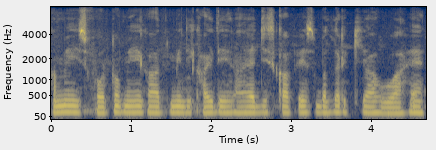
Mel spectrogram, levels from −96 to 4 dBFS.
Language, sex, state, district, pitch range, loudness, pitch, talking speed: Hindi, male, Uttar Pradesh, Shamli, 115-120 Hz, -19 LUFS, 120 Hz, 205 wpm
